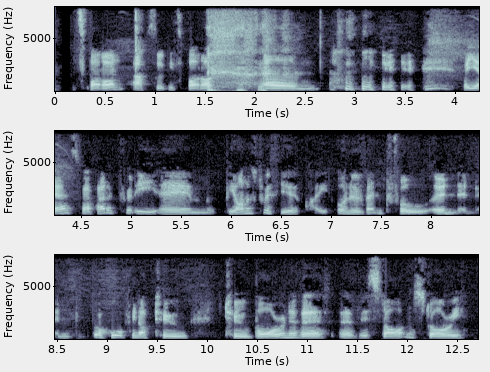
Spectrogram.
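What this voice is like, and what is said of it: Strong Newcastle (Geordie) accent. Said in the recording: “originally from South Shields, just outside of Newcastle, hence here the strong accent”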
